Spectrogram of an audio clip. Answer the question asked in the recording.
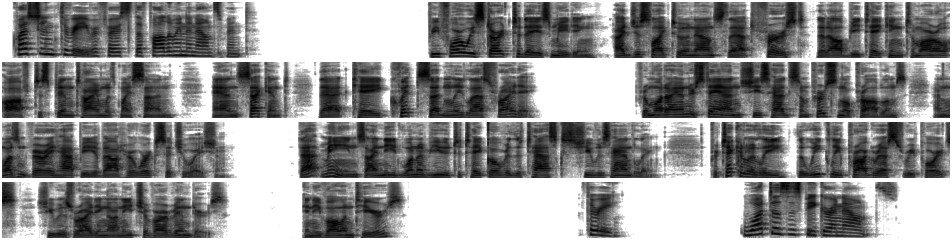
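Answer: He will take tomorrow off, and Kay quit suddenly last Friday.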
